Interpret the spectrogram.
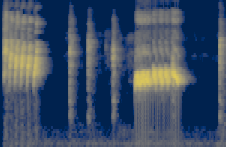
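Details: White-rumped shama singing indoors in a room: a rapid burst of high chattering notes, a few sharp isolated ticks, then a loud trilled whistle and one last tick.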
